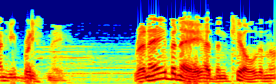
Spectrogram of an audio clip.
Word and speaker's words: Bennet: It's pronounced Benet, not Benny.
